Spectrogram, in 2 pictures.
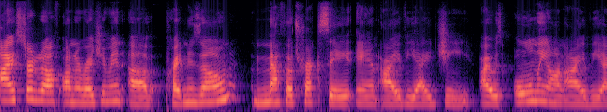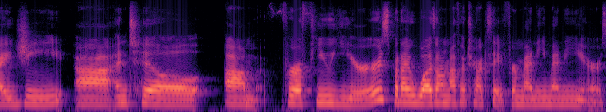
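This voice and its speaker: A woman with a normal speaking voice and a Canadian accent, at medium pitch, with ordinary pitch variation and a moderate pace. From Canada, southwestern Ontario. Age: 20s. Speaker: vlogger sharing illness story. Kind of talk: personal testimony vlog.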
